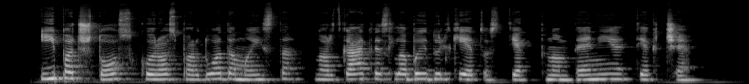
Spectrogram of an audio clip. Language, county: Lithuanian, Kaunas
